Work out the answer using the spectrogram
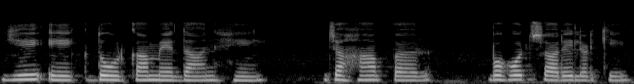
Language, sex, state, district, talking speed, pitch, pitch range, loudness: Hindi, female, Uttar Pradesh, Etah, 115 wpm, 200 Hz, 195-210 Hz, -26 LUFS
